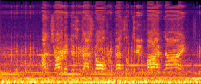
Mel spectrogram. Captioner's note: radio Voice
